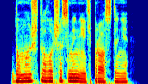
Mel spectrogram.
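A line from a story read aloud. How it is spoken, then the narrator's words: Muttered. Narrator (Russian): пробормотала она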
